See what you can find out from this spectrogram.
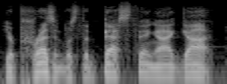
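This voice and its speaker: A man's voice: lowish voice, normal speed, a bit bright, dry recording, close to an everyday voice. A man reading a children's book aloud, voicing a secretive, earnest young schoolboy who answers in hesitant, guarded bursts. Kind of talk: storybook character voice.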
